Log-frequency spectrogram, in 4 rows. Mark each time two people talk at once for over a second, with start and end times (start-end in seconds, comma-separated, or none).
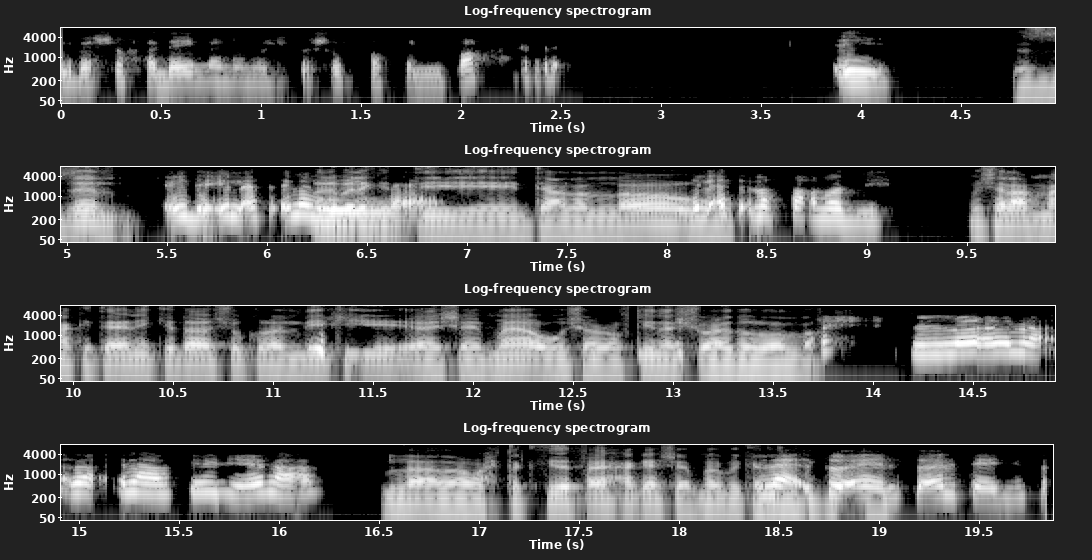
none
